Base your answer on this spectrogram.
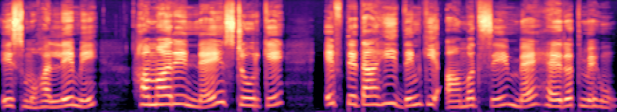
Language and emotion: Urdu, surprised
